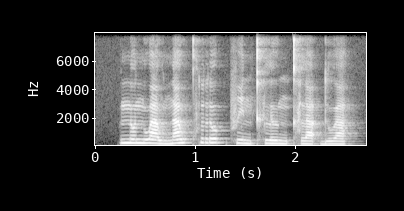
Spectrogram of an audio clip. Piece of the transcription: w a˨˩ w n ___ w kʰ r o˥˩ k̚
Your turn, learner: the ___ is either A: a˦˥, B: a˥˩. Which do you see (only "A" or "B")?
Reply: B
